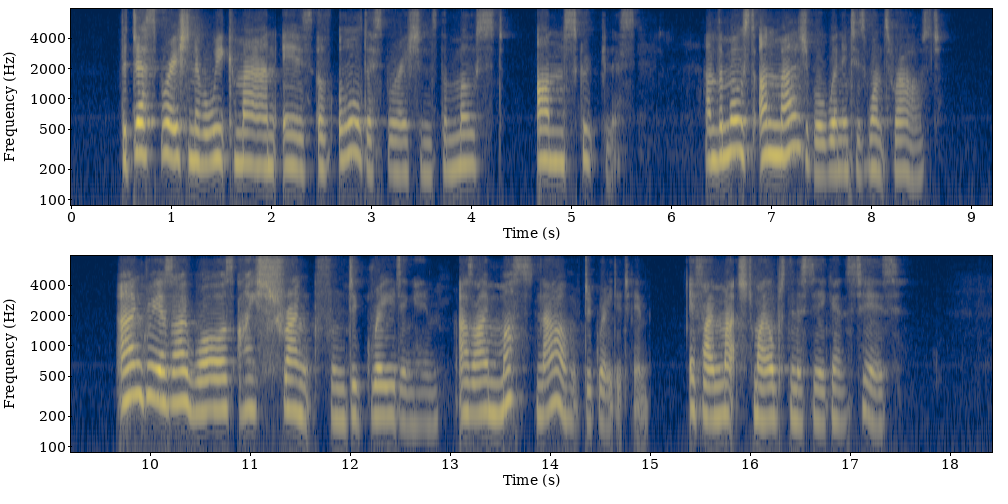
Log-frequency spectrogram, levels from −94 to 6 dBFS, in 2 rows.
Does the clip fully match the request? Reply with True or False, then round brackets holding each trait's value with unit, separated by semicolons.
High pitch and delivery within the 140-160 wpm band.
True (220 Hz; 145 wpm)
